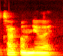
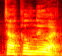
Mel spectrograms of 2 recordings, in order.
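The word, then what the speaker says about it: Tuc-el-Nuit: Is it Tiselnuit? – Tuckle. That's Tuckle-Newit. – Tuckle-Newit. That's how the locals pronounce it.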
